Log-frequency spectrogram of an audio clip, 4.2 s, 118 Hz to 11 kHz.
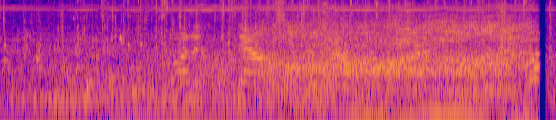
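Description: Sewage sludge pouring from a five-gallon pail into the inlet hopper of a running Vincent KP-6 screw press, over the steady hum of the press. The pouring swells louder in the last two seconds and cuts off suddenly.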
